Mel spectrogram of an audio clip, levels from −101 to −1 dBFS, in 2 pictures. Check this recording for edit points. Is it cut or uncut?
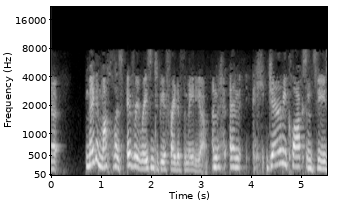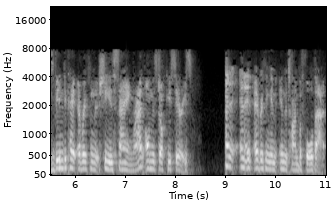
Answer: uncut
